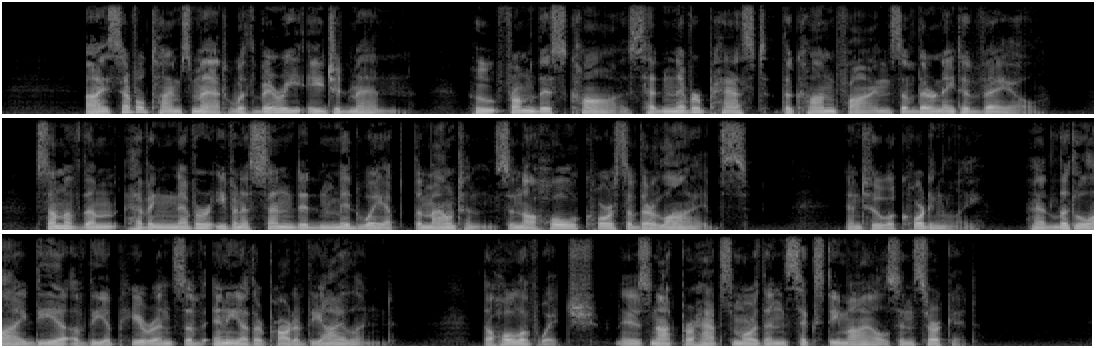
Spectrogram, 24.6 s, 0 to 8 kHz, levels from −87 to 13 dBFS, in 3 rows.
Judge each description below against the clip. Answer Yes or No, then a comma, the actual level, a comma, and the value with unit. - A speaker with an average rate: Yes, average, 165 wpm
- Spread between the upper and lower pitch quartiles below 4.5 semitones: No, wide, 5.4 semitones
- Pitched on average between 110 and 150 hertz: No, low, 100 Hz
